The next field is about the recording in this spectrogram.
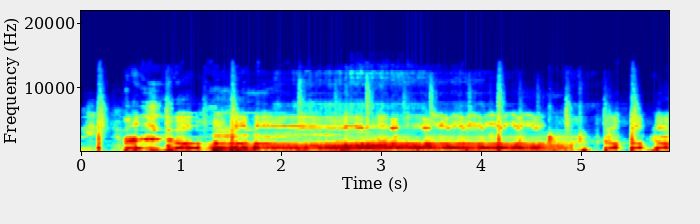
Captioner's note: laughs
